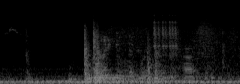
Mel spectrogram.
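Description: Steady low electrical hum of a room recording, with a short burst of clicks and rustling about a second in and a smaller one shortly after.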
